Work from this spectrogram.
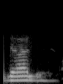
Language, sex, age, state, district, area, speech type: Maithili, female, 60+, Bihar, Araria, rural, conversation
